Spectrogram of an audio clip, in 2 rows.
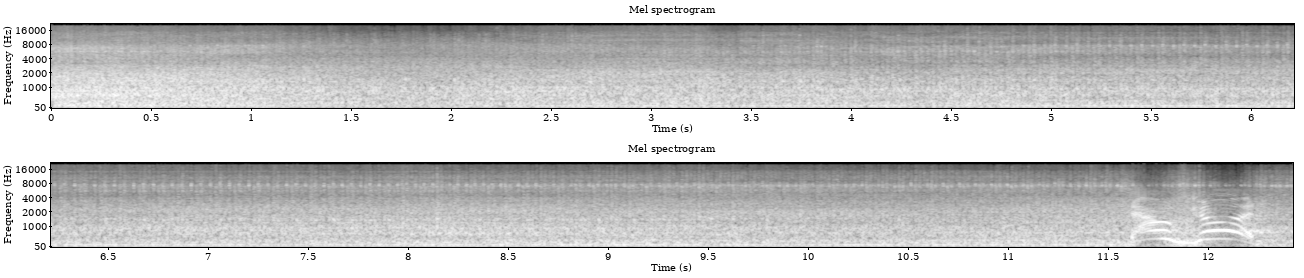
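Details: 1961 VW Beetle air-cooled flat-four, cold start with choke open on a 46% battery, revival test fire: even steady putter at idle, no knocks or misfires, settling after first fire; pretty smoky, oil and charge lights on.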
